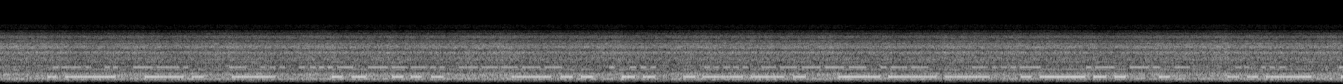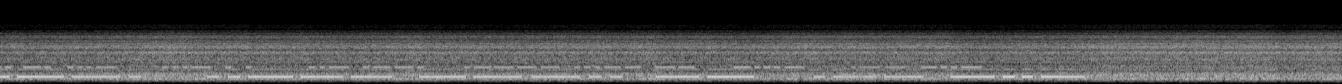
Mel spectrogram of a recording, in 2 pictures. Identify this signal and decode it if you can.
Morse code, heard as two keyed tones, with heavy radio static. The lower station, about 12 wpm, 360 Hz: ANT IS DIPOLE UP 28M WX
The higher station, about 25 wpm, 800 Hz: RIG TS480 ES 50W <BT> ANT IS INV VEE UP 13M <BT> WX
